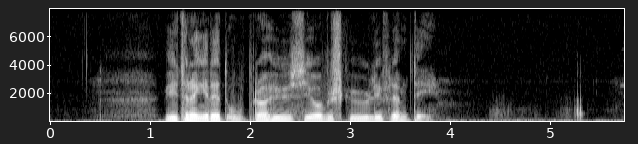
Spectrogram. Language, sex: Norwegian, male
